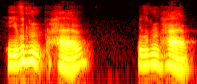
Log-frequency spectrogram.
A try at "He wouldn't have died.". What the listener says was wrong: long on the have. Make the have shorter. He wouldn't have died. Have died. Have died. Have died. Have. He wouldn't have died. Yeah, that's too long. He wouldn't have died. He wouldn't have died.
